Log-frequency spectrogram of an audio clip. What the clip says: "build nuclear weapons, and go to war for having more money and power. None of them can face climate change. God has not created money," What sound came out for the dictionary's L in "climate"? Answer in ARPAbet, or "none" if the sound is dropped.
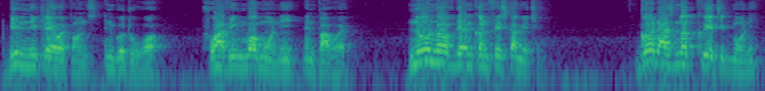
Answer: none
